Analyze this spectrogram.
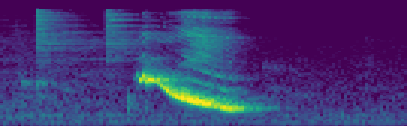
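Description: An African grey parrot whistles a falling note.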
